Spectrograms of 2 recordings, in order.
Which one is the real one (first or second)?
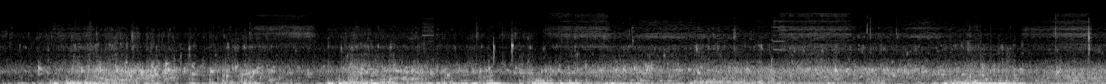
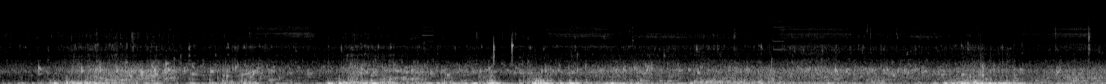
first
